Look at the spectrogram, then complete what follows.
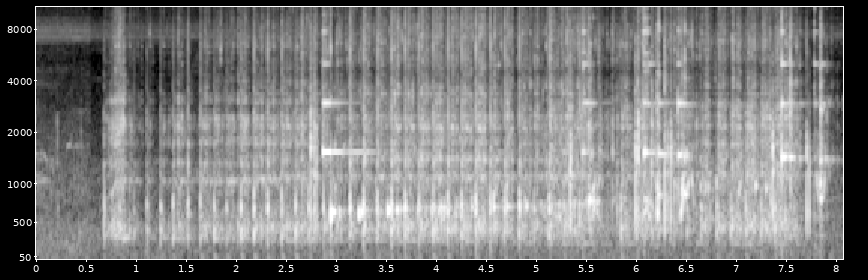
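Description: Cold water pouring from an insulated jug into a tall glass of ice cubes: a steady splashing stream that starts about a second in and stops just before the end, with ice cubes clinking against the glass and short glassy rings.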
